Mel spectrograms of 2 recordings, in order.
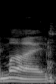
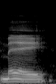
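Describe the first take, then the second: First: The vowel sounds like the one in 'eye'. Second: The vowel sounds like the one in 'day'. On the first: This matches the spelling of similar names. "I always say Mai because that's what it should be" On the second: This is how the show says it. "and yet May"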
